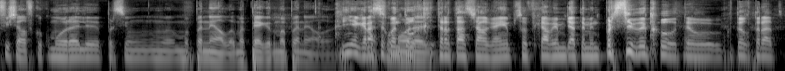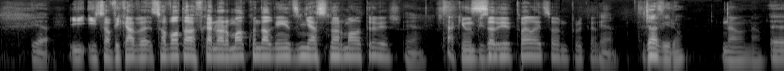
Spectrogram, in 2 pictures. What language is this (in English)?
Portuguese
